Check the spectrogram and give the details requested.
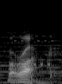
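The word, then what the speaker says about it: Barok: instead it was uh it was me barack barack that's how you pronounce it okay and i'm not pronouncing any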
